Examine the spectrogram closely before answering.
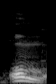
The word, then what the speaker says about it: ওম: করার সময় খেয়াল রাখবেন ম শব্দের উচ্চারণ আমাদের নাসিকা থেকে আমাদের নিঃশ্বাসটা ময় উচ্চারণের সময় নাসিকা থেকে নিঃশ্বাসটা বেরোবে তারপরে আপনারা পাঁচ সেকেন্ড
